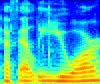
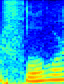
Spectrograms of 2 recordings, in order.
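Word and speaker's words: Fleur: Got to build things up, not tear them down like my dear friend Floor. Is that how you pronounce that? F-L-E-U-R? Floor? Fleu.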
